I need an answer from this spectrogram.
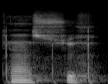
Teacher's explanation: Təəssüf sözündə ənin birisi düşdü.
